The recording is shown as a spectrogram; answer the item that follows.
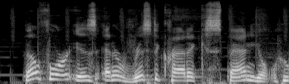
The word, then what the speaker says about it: Belfort: whom I love equally the first one is bfor the tea is silent I'm sure I'm butchering that because I don't speak French anyway but at least I got that part right Belfor is an aristocratic spaniel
